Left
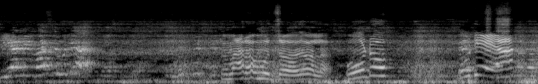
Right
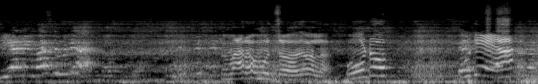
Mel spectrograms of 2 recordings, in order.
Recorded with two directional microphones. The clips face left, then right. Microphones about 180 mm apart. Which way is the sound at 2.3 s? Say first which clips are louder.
Left 3 dB; 5° left (ahead or behind).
